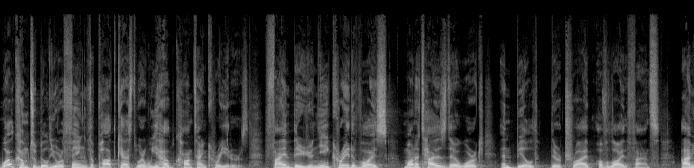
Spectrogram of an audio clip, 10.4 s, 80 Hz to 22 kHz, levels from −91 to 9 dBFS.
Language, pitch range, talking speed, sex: English, 125-190 Hz, 160 wpm, male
